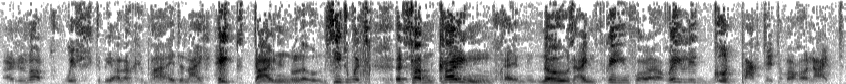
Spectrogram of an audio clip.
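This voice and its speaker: An actor playing a weary, bored aging English prince with pompous, deliberate upper-class speech in a British radio drama. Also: male voice, on the high side, big pitch swings, a bit bright, a little hiss or hum. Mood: imperious. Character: weary, bored aging royal prince, imperious yet melancholy.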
